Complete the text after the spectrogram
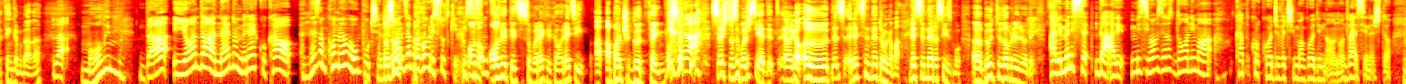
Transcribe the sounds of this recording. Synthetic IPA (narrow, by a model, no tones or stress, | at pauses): ajθĩŋkajmɡonad̪a | molim | d̪aio̞nd̪anajed̪nomːiɾe̞kokaone̞znamko̞meo̞ʋoupuːt͡ʃenoonzapɾaʋoɡo̞ʋoɾisut̪kḭmisonood̪ʋjet̪nit̪i̥somuɾeklikaoɾe̞t̪siabant͡ʃaɡud̪θĩŋɡssʋeʃt̪os̬emot͡ʃesjet̪it̪ɛkaoʔəesɾet̪sit̪ened̪ɾoɡama̰ɾei̥t̪neɾasizmubilit̪ed̪o̞bɾiʎuːd̪ialime̞nised̪aʔa̰limislimobziɾnat̪od̪ao̞ːnimakad̪kolikʰo̞d͡ʑeʋe̞t͡ɕimaɡo̞d̪ina̰o̰no̰d̪ʋajesḭnḛʃt̪o̞̰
